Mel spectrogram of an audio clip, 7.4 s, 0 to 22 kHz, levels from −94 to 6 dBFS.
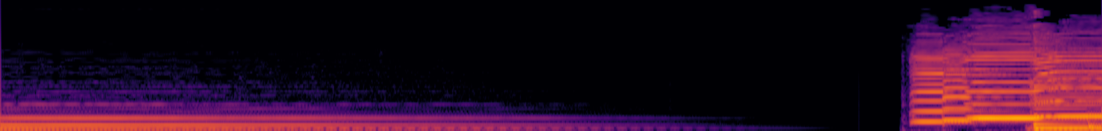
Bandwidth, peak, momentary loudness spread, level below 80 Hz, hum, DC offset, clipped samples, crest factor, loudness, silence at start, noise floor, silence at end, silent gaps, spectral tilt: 15.5 kHz; -8 dBFS; 25 LU; -48 dBFS; none; under 0.1%; under 0.1%; 20 dB; -23 LUFS; 0 s; -88 dBFS; 0 s; 5.73-5.84 s; -6 dB/octave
